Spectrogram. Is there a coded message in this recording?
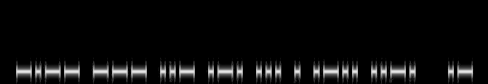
Yes: Morse code from 0.2 to 4.7 s, heard as a keyed tone, about 25 wpm, 600 Hz. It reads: YOURSELF A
